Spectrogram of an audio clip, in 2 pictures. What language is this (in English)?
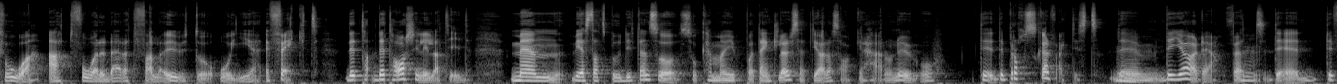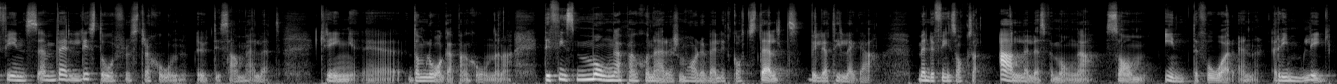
Swedish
